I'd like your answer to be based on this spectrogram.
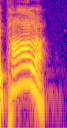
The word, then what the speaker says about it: Parler: We were working with a realtor from Boston several years ago, and we were looking at a house on P-A-R-L-E-R Place. And we said, how do you, he was saying it, but he'd say, "Parla. It's Parla. Parla Place."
